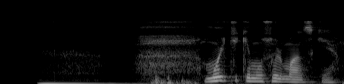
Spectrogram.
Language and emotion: Russian, neutral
